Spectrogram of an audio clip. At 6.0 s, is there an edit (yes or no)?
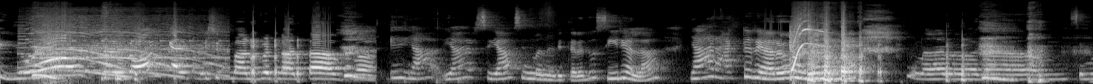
no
